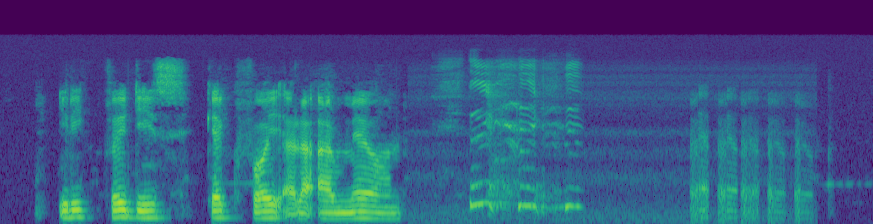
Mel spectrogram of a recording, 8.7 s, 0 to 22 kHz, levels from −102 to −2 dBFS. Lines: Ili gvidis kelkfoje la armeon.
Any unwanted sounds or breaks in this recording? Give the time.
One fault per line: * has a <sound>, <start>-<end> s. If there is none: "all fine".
* has a cough, 4.3-5.9 s
* has a laugh, 6.9-8.1 s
